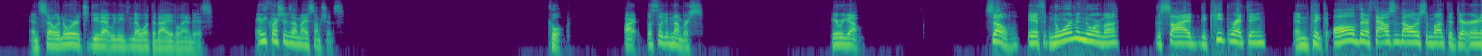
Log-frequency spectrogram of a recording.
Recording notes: This was a live class recorded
